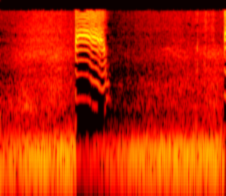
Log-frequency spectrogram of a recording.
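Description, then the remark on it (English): An angry desert rain frog lets out a sharp, high-pitched squeak, its war cry, like a squeezed rubber dog toy, over a steady low rumble. A second squeak begins right at the end. “Like this desert rain frog. Squeaking viral sensation.”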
